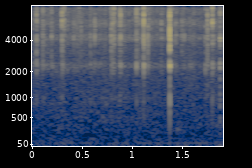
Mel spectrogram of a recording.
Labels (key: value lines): label: ambient
recorder: HydroMoth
